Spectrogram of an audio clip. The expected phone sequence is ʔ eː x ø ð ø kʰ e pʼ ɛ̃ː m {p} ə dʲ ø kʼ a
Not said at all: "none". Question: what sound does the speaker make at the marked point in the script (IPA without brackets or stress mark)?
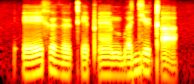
b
